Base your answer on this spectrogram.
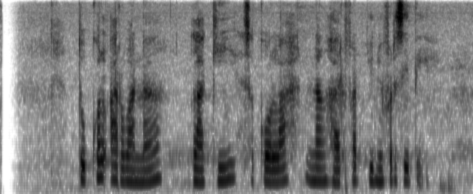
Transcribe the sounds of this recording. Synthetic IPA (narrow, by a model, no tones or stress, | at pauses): t̪ukɔlʔarwanalaɡ̥i̤səkolahnaŋɦarfat̪junifərsit̪ḭ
